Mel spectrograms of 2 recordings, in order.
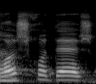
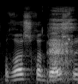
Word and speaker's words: Rosh Chodesh: Oh, and the last thing I am to say is that there is a holiday called Rosh Chodesh. Am I saying that right? I hope so. Chodosh. – Oh, Rosh Chodesh, Oh God, it sounds so good when you say it.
